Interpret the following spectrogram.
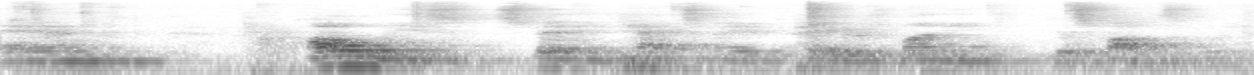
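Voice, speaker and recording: Lively intonation marks this man's speech, heard with audible room echo and noticeable background noise. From Arkansas (Pine Bluff). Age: 60s. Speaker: mayoral candidate, city councilor. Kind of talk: candidate forum statement.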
